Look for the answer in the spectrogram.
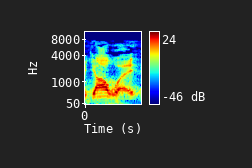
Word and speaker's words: Yahweh: But his proper name, his personal name, his name par excellence is Jehovah, or Yahweh, as scholars prefer to pronounce it.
